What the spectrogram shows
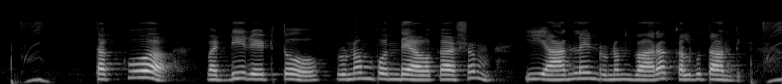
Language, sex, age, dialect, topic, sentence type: Telugu, female, 25-30, Southern, banking, statement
